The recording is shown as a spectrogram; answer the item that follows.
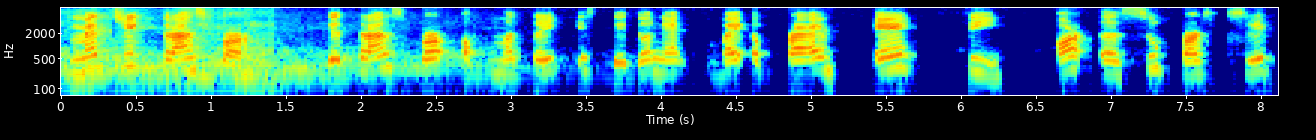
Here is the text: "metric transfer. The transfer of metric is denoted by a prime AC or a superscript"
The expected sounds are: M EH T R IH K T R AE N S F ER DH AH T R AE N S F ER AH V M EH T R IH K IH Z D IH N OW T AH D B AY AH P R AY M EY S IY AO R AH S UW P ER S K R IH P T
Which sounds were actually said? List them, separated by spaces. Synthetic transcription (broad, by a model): M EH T R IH K T R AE N S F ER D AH T R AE N S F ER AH F M EH T R IH K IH S D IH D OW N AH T B AY AH P R AY M EY S IY AO R AH S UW P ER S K R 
